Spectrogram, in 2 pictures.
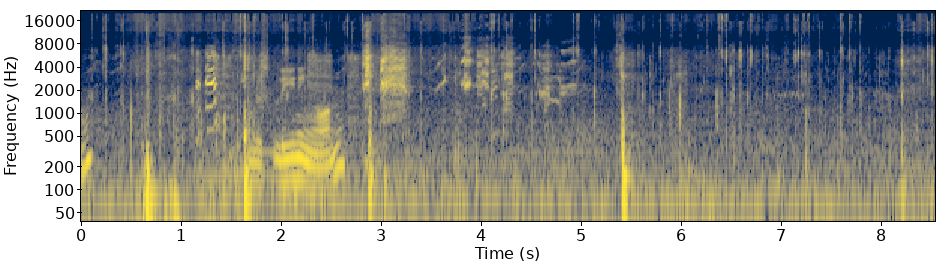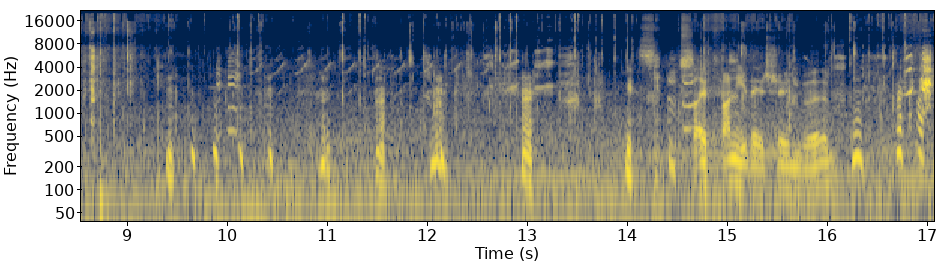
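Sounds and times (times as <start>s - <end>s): beaks pecking and cracking food: 0.0s - 17.0s.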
